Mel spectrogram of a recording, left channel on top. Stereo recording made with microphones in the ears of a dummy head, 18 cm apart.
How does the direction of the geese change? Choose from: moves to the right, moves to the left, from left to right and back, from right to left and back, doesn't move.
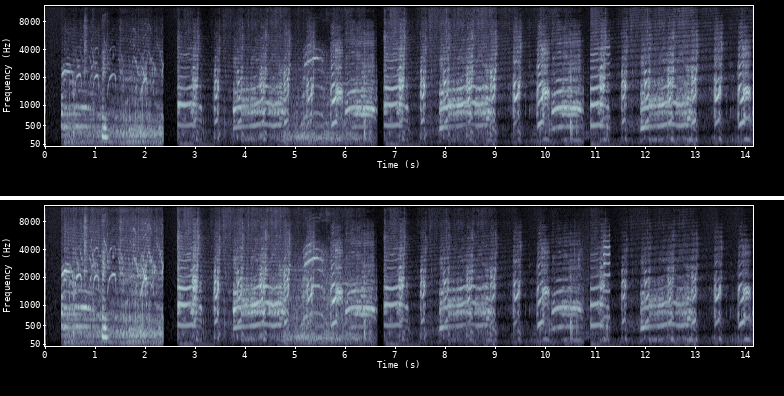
moves to the left.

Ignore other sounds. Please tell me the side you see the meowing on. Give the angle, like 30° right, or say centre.
30° right.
